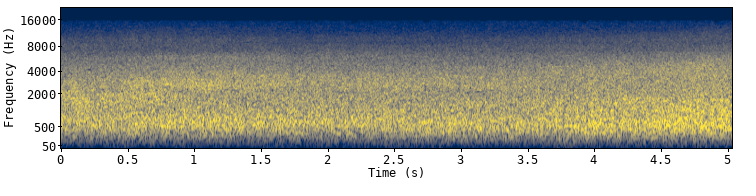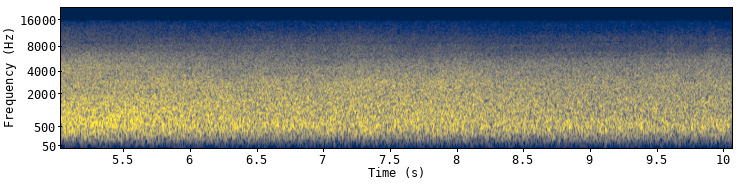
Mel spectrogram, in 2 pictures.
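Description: Ocean surf washing onto the beach: a steady hiss that swells slightly about halfway through.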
